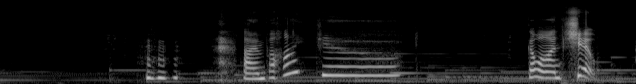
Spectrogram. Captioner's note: ROSE giggles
